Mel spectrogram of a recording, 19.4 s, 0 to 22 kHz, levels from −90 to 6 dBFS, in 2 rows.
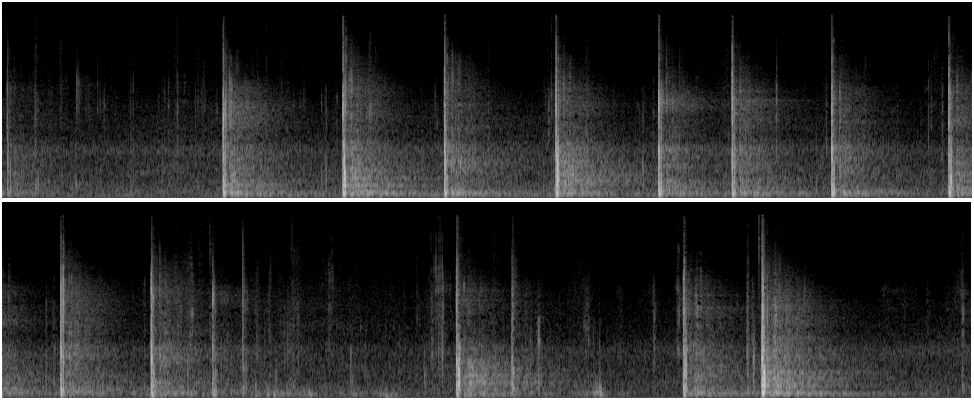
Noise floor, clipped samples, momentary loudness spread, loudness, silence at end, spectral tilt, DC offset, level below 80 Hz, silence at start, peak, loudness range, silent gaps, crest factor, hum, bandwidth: -58 dBFS; under 0.1%; 25 LU; -29 LUFS; 0.05 s; -5.5 dB/octave; under 0.1%; -50 dBFS; 0 s; 0 dBFS; 6 LU; none; 32 dB; none; 16.5 kHz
